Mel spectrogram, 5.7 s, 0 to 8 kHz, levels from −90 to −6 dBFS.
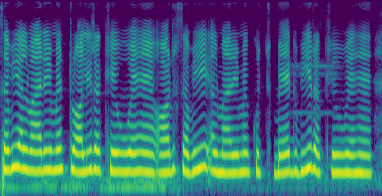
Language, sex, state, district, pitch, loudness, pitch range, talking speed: Hindi, female, Jharkhand, Garhwa, 260 Hz, -15 LUFS, 250-280 Hz, 180 wpm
